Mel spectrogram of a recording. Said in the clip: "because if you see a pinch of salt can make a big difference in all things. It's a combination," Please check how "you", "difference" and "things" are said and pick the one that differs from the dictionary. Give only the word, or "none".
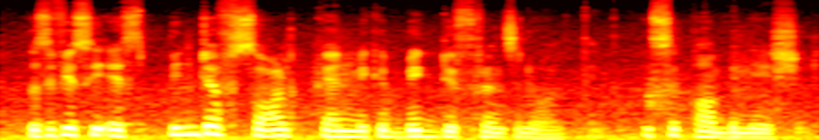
things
